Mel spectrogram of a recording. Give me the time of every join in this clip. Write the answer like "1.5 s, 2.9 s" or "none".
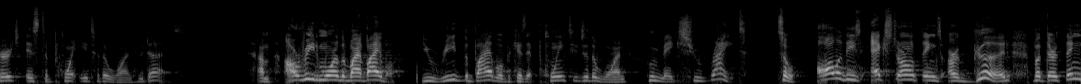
4.2 s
